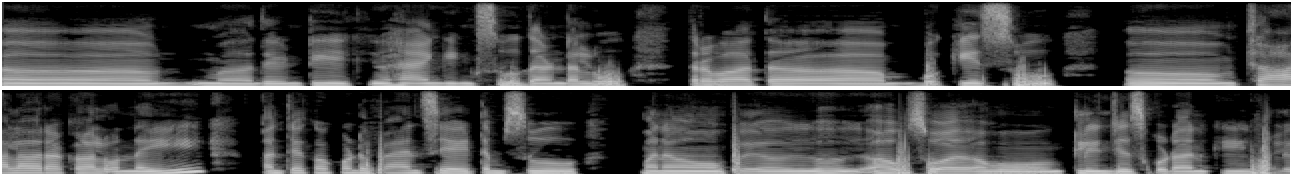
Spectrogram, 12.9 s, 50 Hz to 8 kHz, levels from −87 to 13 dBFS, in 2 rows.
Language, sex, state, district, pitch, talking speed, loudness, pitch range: Telugu, female, Andhra Pradesh, Guntur, 175 Hz, 75 wpm, -14 LUFS, 170-185 Hz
